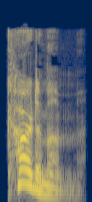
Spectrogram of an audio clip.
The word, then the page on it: cardamum: British English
